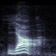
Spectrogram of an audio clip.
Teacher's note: the open a but it's got the J Glide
